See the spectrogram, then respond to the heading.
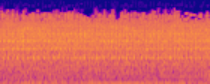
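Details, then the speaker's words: VW Tiguan idling with selector in D: dull, uneven knocking and wavering note that seems inside the engine but comes from the worn accessory belt tensioner, getting louder as if pulling away; tensioner to be replaced. "Esse barulho no motor, tá? Estamos aproximando aqui. Eu quero mostrar pra vocês ali de onde vem esse barulho, tá? O barulho que parece que é dentro do motor, mas não é."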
